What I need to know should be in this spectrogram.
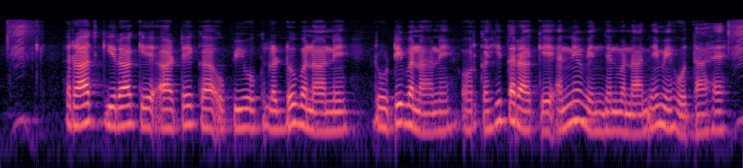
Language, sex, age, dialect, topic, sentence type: Hindi, male, 18-24, Garhwali, agriculture, statement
